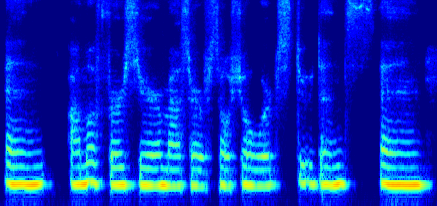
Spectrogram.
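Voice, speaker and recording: Very dark, flat-voiced woman from Taiwan. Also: medium pitch, slow. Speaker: graduate student panelist.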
